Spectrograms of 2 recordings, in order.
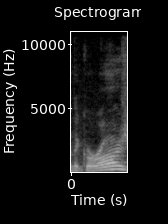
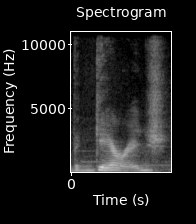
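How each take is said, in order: First: Garage is said in the speaker's usual accent. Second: Garage is said with a British pronunciation.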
